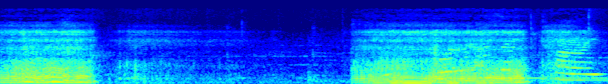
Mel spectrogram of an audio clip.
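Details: Man snoring: two long, rattling, low-pitched breaths separated by a quiet pause, with faint background music.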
